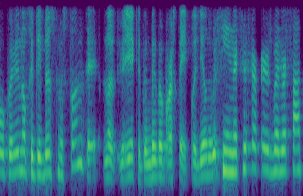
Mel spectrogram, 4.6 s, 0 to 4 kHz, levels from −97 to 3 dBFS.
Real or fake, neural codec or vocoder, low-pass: fake; codec, 16 kHz, 0.5 kbps, X-Codec, HuBERT features, trained on general audio; 3.6 kHz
